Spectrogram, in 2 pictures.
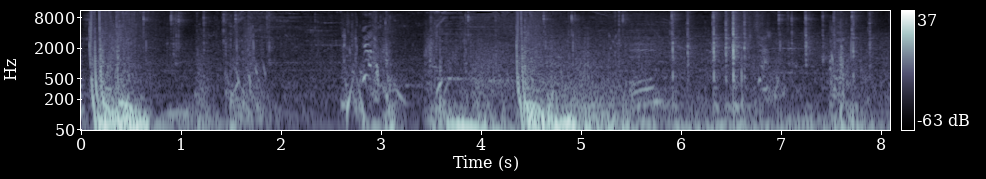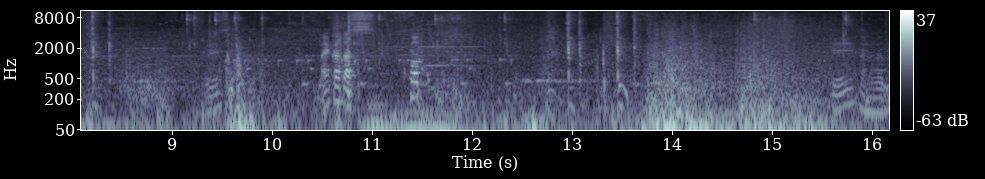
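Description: Game sound effects thud and whoosh as a character climbs and strikes.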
